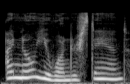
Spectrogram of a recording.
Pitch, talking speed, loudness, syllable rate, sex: 260 Hz, 185 wpm, -11 LUFS, 5.0 syllables/s, female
